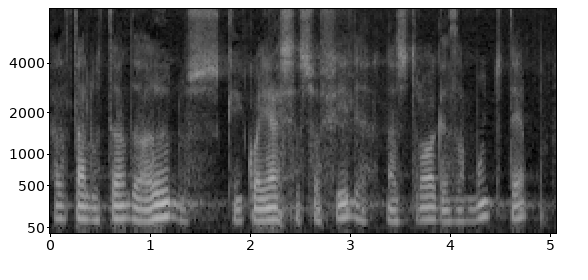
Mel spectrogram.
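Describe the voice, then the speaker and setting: A pastor leading a church service, calling out fervent, drawn-out praise to his congregation. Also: medium pitch, steady tone, gravelly, a little mellow, slightly rough. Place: church sanctuary. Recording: echoey church hall with congregation.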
